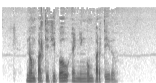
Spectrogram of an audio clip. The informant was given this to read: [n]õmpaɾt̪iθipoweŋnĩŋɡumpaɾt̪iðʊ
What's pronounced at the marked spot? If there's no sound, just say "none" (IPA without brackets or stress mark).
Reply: n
